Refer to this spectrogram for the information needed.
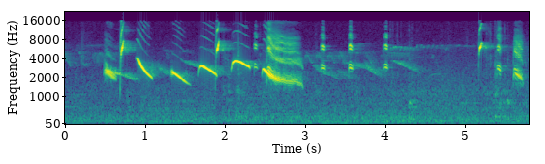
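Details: Male green-winged saltator (trinca-ferro) from Brazil with a female present, singing fast and hot during tournament and breeding season. A run of clear descending whistled slurs, about six in two and a half seconds, then sharp clicking chips.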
